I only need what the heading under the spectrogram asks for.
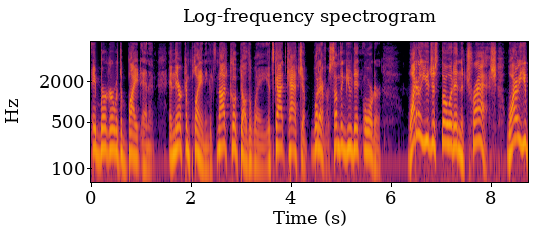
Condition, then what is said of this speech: None; typical speech.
